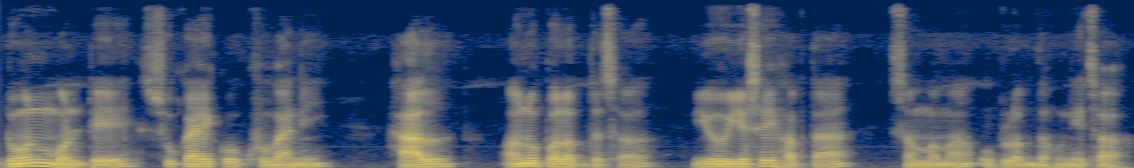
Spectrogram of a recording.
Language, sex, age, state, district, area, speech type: Nepali, male, 60+, West Bengal, Darjeeling, rural, read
